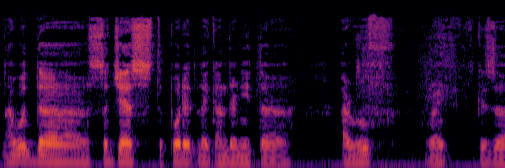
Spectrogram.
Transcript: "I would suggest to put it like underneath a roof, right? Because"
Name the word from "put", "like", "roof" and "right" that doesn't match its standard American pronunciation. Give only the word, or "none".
none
